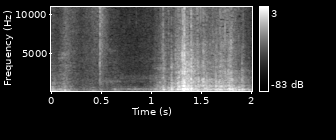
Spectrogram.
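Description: Wrapping paper being torn and crumpled as a present is opened, a crackling rustle through the second half.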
